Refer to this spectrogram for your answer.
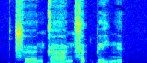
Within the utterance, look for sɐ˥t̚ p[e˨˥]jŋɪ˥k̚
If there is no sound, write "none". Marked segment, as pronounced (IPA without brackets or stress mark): e˨˥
